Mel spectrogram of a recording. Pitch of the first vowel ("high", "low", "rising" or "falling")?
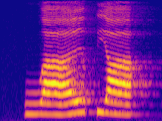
rising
